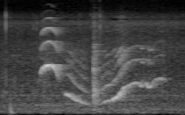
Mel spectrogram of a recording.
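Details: Parrot, described as talking: a clear whistled note sliding down, then a second sweeping glide rising and falling, with a faint click before them in a quiet room.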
